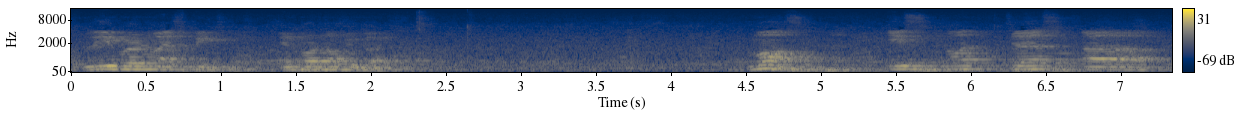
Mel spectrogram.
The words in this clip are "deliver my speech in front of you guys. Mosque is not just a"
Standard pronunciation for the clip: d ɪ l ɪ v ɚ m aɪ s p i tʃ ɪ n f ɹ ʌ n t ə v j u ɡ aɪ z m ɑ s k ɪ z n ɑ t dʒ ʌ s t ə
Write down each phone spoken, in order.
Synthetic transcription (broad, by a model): l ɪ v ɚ m aɪ s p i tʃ ɪ n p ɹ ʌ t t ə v j u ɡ aɪ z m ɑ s ɪ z n ɑ t dʒ ʌ s t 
